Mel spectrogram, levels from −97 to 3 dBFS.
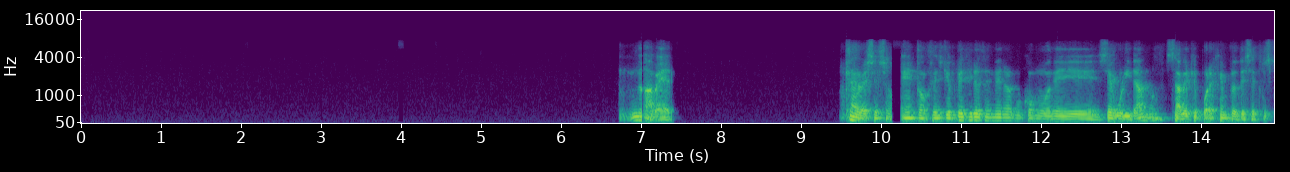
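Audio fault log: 3.97–4.03 s, lost AMR speech frames: a short drop to near silence where the decoder covered a gap of about 60 ms, roughly three 20 ms frames, by reusing the last good pitch and vocal tract settings at falling gain.
7.01–7.08 s, lost AMR speech frames: a brief dip that fits a single dropped frame.
10.13–10.28 s, lost AMR speech frames: the longest gap, about 120 ms. The sound drops to near silence within two frames, then comes back weak or rough for a moment.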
